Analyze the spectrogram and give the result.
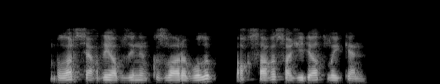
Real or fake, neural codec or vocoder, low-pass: real; none; 5.4 kHz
